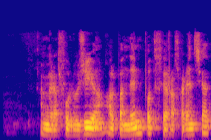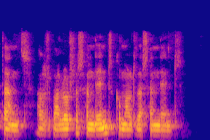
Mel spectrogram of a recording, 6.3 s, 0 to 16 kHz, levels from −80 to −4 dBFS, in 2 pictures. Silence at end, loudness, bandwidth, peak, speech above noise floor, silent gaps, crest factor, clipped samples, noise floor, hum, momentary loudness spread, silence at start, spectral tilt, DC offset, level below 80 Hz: 0.45 s; -19 LUFS; 7.8 kHz; -2 dBFS; 36 dB; none; 18 dB; under 0.1%; -55 dBFS; none; 9 LU; 0.6 s; -5.5 dB/octave; under 0.1%; -56 dBFS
